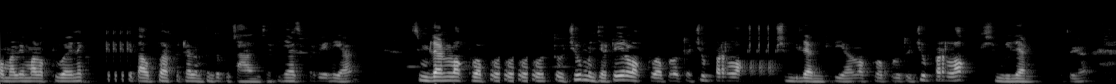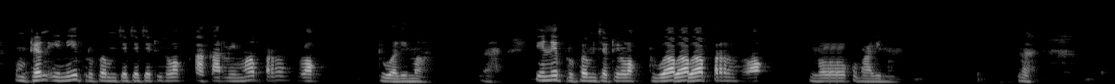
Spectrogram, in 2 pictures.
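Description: Repeated frames: duplicated compressed frame runs replay 70–140 ms blocks two or three extra times at 1.08, 4.98, 7.49, 12.41, 17.89 and 19.45 s.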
